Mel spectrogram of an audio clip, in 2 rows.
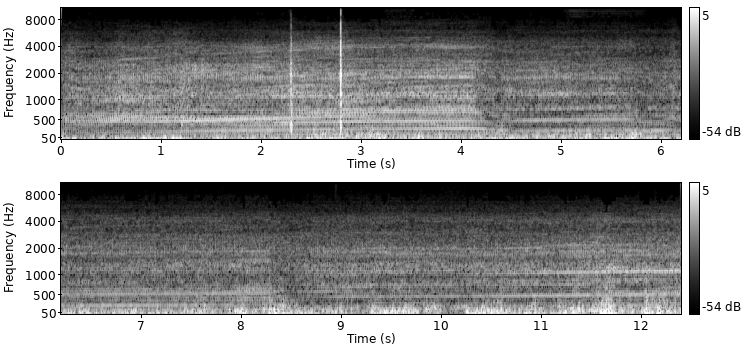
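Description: Kawasaki Dominar 400's single-cylinder engine accelerating, its pitch climbing and then dropping suddenly about four and eight and a half seconds in as it shifts up through the gears. Steady wind rumbles on the microphone, and there are two sharp ticks between two and three seconds in.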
